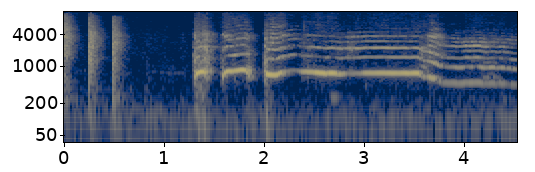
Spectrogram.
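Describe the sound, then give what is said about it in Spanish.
A rooster crows loudly, a long stretched cock-a-doodle-doo that holds then drops at the end, preceded by a few sharp clucks and short calls. “Qué odio gallo más inteligente, canta cuando le dicen.”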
